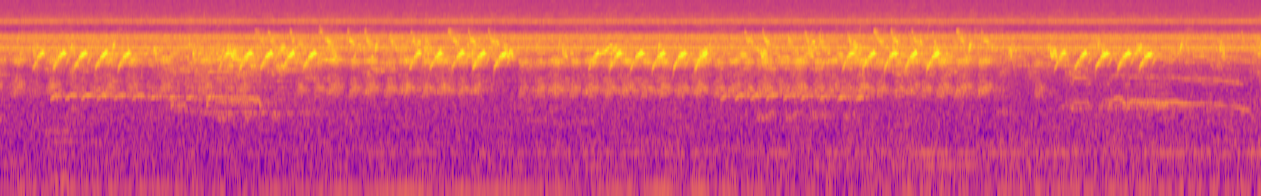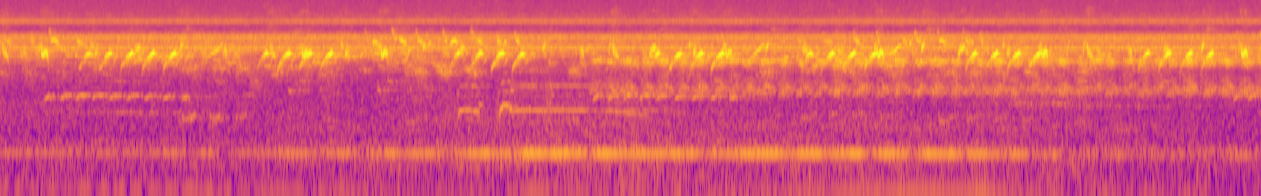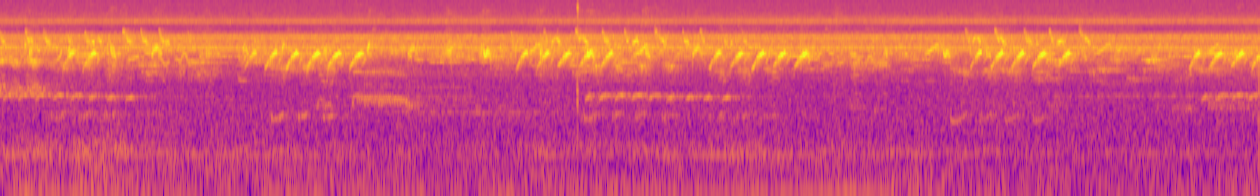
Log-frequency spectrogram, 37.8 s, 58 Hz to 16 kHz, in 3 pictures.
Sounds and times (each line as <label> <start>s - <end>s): Bird calls 10.6s - 27.1s
Bird calls 30.5s - 35.9s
